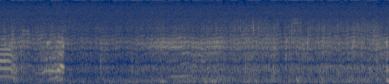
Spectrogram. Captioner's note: mooing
